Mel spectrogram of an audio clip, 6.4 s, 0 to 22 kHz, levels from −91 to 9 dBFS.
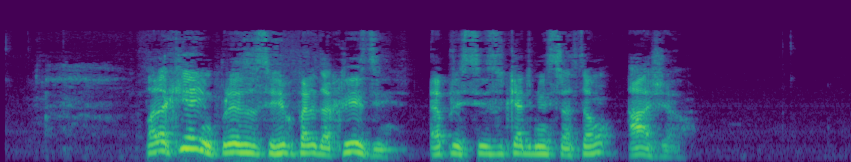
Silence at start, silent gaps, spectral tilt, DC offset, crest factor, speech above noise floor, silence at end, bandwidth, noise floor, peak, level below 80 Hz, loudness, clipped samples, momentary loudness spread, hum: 1.1 s; none; -6 dB/octave; under 0.1%; 18 dB; 52 dB; 1.3 s; 11.5 kHz; -68 dBFS; 0 dBFS; -56 dBFS; -17 LUFS; under 0.1%; 11 LU; none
